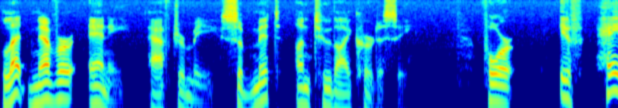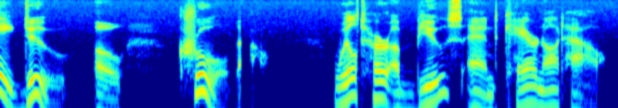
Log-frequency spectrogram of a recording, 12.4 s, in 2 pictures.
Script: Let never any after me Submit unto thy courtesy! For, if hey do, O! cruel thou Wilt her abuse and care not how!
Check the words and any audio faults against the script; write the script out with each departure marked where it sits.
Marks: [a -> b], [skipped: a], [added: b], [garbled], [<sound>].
Let never any after me Submit unto thy courtesy! For, if hey do, O! cruel thou [dropout] Wilt her abuse and care not how!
